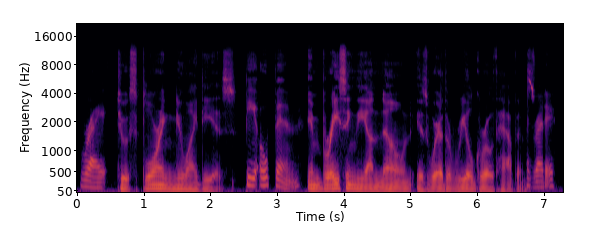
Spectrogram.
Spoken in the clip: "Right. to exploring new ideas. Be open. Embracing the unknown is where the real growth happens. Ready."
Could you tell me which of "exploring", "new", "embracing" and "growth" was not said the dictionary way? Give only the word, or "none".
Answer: none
